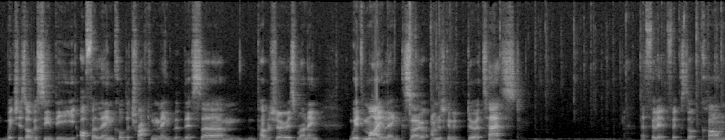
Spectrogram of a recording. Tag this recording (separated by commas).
Speech, Computer keyboard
